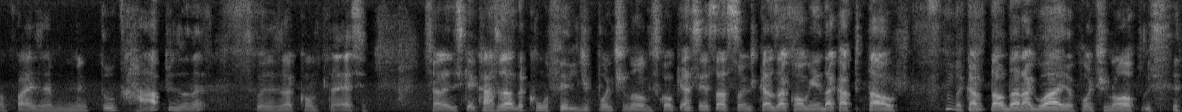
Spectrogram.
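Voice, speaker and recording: A man talks at a moderate pace in a plain, everyday voice of medium pitch. His intonation stays fairly even, with big swings in loudness. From Mato Grosso, Brazil. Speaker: podcast host. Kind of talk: casual interview.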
